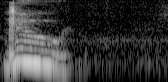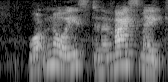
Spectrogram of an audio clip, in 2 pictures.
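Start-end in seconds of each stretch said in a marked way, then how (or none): 0.0-1.0 put-on a loud, drawn-out cow moo for a toddler; playful farmyard moo. Shown as a demonstration. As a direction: moo like a cow to show the baby. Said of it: "What noise does the cow make".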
